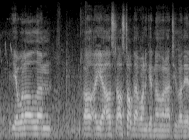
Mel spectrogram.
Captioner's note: none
